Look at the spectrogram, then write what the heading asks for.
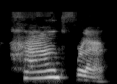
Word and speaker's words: hand flag: 이때는 hand flag. hand flag. 이때는 어떻게 발음 기호에 드가 안 들어간대요.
